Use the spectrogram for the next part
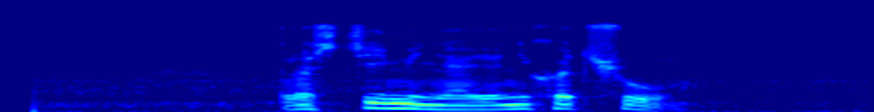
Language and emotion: Russian, sad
